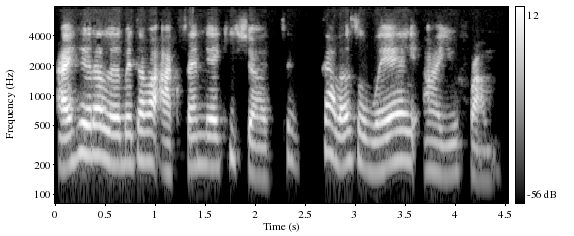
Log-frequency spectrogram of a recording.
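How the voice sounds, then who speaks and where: A woman's voice: medium pitch, normal speed, highs cut off. A woman hosting a casual interview, chatty and encouraging toward her guest.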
